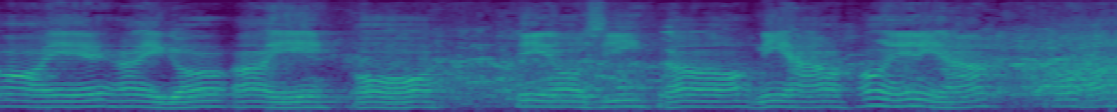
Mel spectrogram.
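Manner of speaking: low, slurred mock Australian accent; broad Aussie mumble, imitated; deep Australian accent. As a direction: parody a thick Australian accent until it sounds Chinese. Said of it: "like, a very deep Australian accent".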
